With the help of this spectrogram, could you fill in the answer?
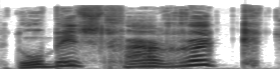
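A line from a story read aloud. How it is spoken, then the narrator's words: Shouting. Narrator (German): schrie Don Cosme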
